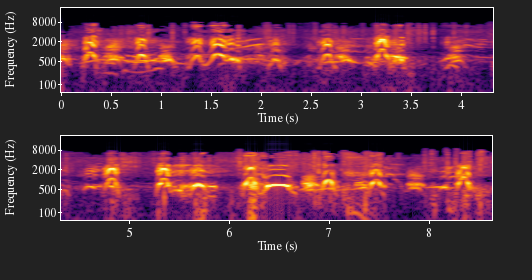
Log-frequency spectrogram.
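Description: Sled dogs in harness barking and yipping in quick, short calls that rise and fall in pitch, several a second, louder about two thirds of the way through.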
